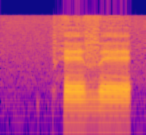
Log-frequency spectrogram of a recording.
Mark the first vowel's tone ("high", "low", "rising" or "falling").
low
